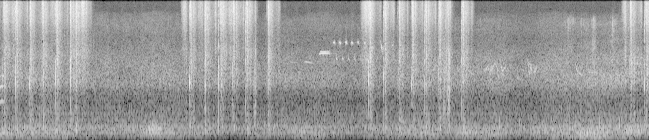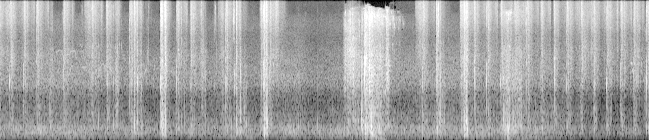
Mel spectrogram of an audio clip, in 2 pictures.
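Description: Quick footsteps patter on grass.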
